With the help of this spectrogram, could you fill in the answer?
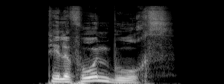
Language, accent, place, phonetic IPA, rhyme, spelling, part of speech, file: German, Germany, Berlin, [teləˈfoːnˌbuːxs], -oːnbuːxs, Telefonbuchs, noun, De-Telefonbuchs.ogg
- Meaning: genitive singular of Telefonbuch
